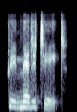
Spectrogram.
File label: "Premeditate", Indian; Dictionary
